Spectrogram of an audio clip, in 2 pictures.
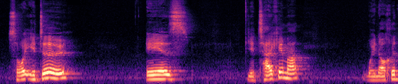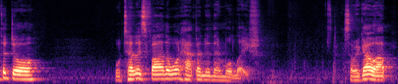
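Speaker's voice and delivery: usual speaking voice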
